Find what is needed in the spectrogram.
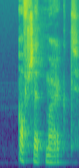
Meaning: sales market
- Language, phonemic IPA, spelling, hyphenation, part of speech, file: Dutch, /ˈɑf.zɛtˌmɑrkt/, afzetmarkt, af‧zet‧markt, noun, Nl-afzetmarkt.ogg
